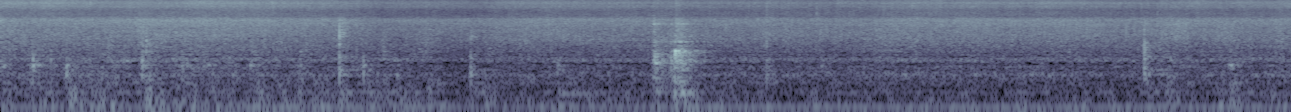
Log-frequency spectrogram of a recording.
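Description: Chopped garlic, onion, celery and leeks sizzling in hot oil in an enameled Dutch oven, stirred with a wooden spoon, with a few short knocks of the spoon against the pot, the clearest about halfway through.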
